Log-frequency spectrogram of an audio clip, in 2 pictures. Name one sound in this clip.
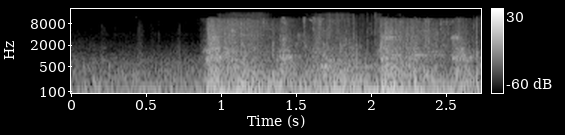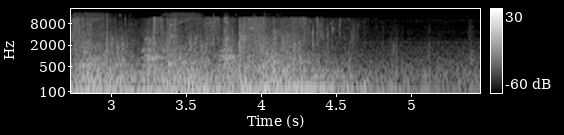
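A pickaxe strikes rock with sharp knocks.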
